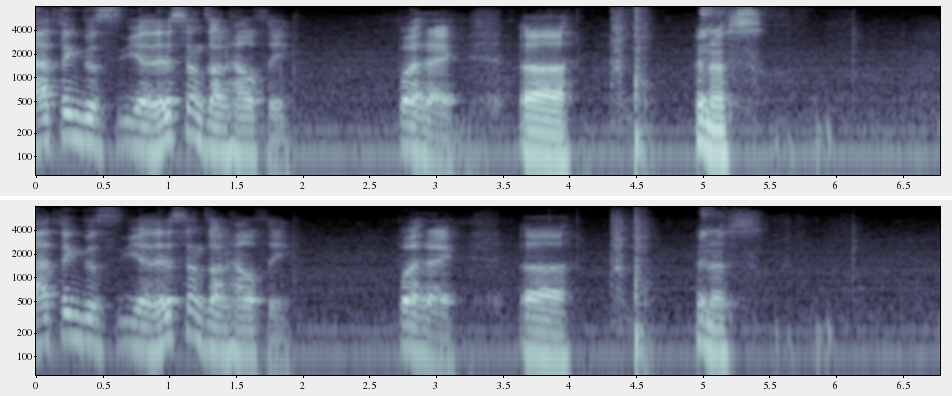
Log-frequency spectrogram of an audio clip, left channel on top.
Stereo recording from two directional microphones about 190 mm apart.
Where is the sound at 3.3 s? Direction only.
45° left (ahead or behind).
